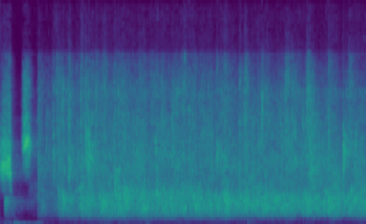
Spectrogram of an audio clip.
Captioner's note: applause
